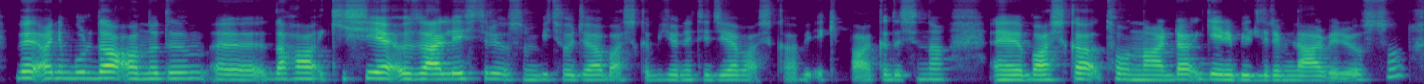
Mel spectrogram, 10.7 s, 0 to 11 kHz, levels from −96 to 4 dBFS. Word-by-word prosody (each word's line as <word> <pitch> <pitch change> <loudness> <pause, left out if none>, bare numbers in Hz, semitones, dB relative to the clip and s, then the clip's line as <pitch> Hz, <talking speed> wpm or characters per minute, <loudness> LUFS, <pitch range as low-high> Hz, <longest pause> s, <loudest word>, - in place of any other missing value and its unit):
ve, 255 0 +5
hani, 240 0 0
burada 240 0 +5
anladığım, 230 +1 -2
eee, 195 -1 -2
daha 225 +1 +1
kişiye 225 +1 +3
özelleştiriyorsun 215 -2 +2
bir 200 - -9
çocuğa, 190 -1 -3
başka - - -8
bir 185 - -15
yöneticiye, 185 0 -4
başka 185 - -11
bir - - -10
ekip - - -15
arkadaşına, 200 +2 -6 0.3
eee, 185 0 +3
başka 190 +3 +2
tonlarda 190 -1 0
geri 195 -2 +2
bildirimler 175 -1 -2
veriyorsun. 295 - -7
200 Hz, 130 wpm, -24 LUFS, 185-225 Hz, 0.3 s, ve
